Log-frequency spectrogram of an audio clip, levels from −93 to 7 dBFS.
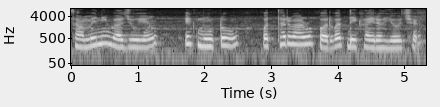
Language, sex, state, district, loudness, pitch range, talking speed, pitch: Gujarati, female, Gujarat, Valsad, -16 LUFS, 220-285 Hz, 110 wpm, 245 Hz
